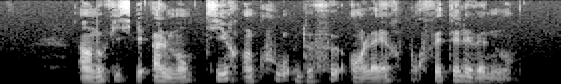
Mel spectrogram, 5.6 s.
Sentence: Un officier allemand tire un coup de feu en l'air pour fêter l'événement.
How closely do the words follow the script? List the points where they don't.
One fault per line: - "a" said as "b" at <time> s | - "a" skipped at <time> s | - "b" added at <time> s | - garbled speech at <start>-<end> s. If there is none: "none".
none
